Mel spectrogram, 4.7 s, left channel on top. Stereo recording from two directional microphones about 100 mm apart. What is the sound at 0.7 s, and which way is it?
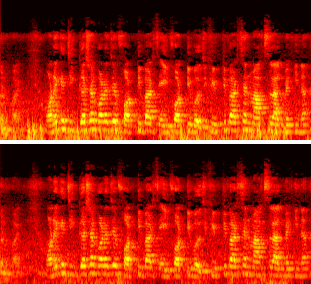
Speech, 20° left (ahead or behind).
